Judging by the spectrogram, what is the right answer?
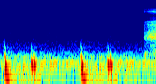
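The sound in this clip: A heartbeat heard with chests pressed together: soft, low, muffled thumps in lub-dub pairs, about five beats in all, with a brief breathy hiss at the very end.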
